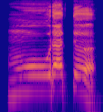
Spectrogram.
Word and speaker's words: मूरत: मा में बड़ू की मात्रा मू, रा, त मूरत। कैसे पढ़ेंगे, मूरत, ऐसे नहीं पढ़ना मूरत। अगर आप मूरत पढ़ दोगे तो छोटू की मात्रा का उच्चारण हो जाएगा, खींच के पढ़ेंगे मूरत।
